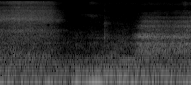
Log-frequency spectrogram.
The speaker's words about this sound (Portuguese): Respira bem fundo.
